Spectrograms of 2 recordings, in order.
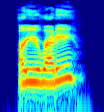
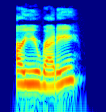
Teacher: Notice how your voice lifts at the end, as if you're reaching toward the person you're asking. That simple change in pitch makes it clear that you're asking something. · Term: rising intonation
